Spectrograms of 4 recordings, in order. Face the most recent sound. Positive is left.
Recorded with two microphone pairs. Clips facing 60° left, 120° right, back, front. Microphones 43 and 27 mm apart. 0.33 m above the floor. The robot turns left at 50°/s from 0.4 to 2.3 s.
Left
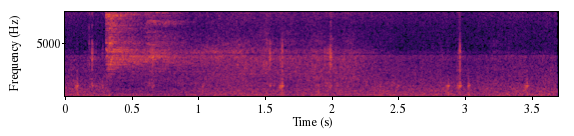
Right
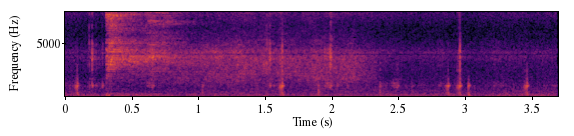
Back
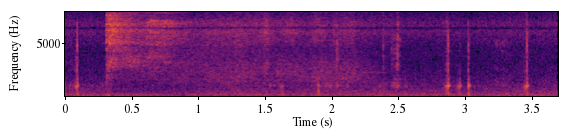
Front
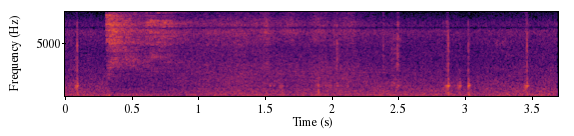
turn(degrees=85)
